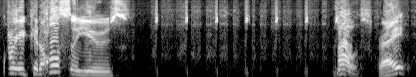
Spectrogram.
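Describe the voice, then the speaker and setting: Male teacher, higher register, playful and jokey, classroom delivery. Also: animated, takes it slowly, fairly bright tone, a little hiss or hum. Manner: jokey, playful, talks straight to students. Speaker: math teacher. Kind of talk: classroom lesson recorded on video.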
